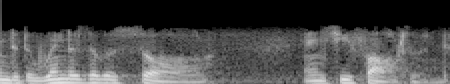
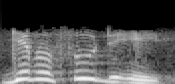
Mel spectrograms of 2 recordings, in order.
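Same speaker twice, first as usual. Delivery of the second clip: instructing; 7 semitones higher, 4 dB louder than usual. Acted. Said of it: "Jesus instructed".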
